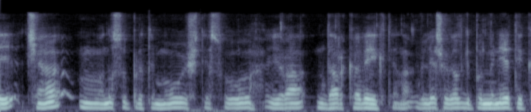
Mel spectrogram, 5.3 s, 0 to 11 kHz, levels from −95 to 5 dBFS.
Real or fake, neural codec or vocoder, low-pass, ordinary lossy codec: real; none; 7.2 kHz; AAC, 48 kbps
